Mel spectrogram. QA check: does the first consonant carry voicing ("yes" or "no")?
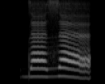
yes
